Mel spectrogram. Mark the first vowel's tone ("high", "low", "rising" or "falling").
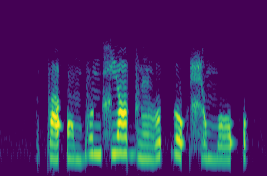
low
